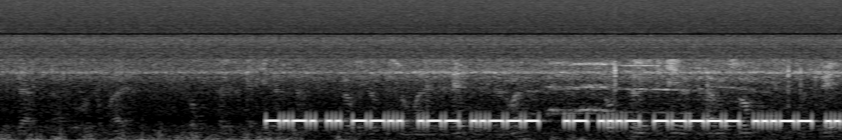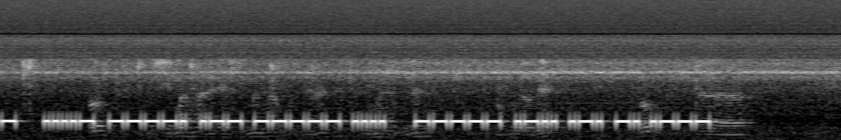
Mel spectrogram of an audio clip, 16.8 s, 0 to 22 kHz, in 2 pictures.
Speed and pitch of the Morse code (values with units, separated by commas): 27 wpm, 550 Hz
